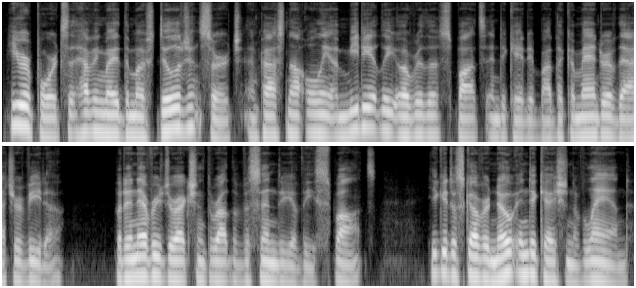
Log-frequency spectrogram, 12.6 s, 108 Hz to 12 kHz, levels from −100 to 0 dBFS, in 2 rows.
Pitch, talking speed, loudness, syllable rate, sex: 130 Hz, 195 wpm, -18 LUFS, 6.4 syllables/s, male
